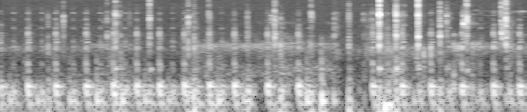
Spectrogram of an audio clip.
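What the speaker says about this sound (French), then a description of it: "là on doit cliquer parce que c'est un clicker" Rapid, steady clicking from a mouse or keyboard during a Roblox Clicker Simulator session, dense irregular taps continuing throughout at close range with no voices.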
